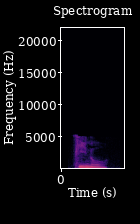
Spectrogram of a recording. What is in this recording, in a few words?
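"penal", English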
